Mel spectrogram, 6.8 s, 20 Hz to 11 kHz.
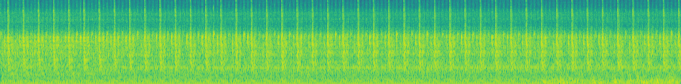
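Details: Mitsubishi Space Runner 2.0 diesel; knock and shaking began suddenly while driving, idle steady, starts tolerably; slightly loosening an injector made no difference. Hard, regular metallic knock at idle tracking engine speed, steady rattle over the engine; cause unknown.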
